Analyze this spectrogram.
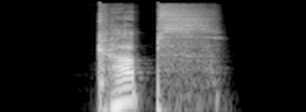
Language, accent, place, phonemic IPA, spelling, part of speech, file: German, Germany, Berlin, /ˈkaps/, Kaps, noun, De-Kaps.ogg
- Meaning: 1. plural of Kap 2. alternative form of Kappes (“cabbage”)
